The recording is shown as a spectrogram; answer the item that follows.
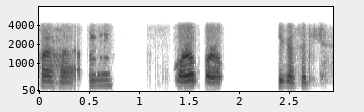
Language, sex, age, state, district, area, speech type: Assamese, male, 18-30, Assam, Dhemaji, rural, conversation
